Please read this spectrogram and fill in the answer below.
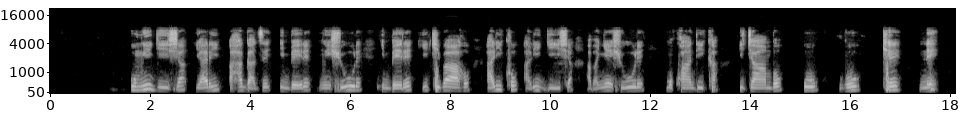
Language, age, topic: Rundi, 18-24, education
